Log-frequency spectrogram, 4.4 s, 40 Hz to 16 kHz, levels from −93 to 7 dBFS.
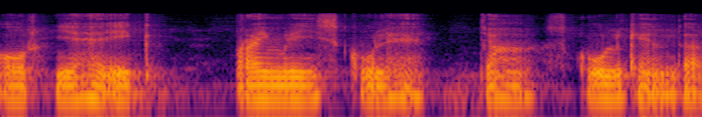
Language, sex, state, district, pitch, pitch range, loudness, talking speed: Hindi, male, Uttar Pradesh, Jalaun, 100 Hz, 100-105 Hz, -20 LUFS, 150 wpm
